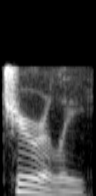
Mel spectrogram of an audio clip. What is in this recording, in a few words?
"cheerily", English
